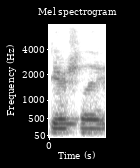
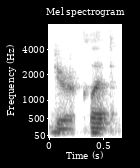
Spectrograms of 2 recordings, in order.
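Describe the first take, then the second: First: The name is pronounced in a French style. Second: The name is pronounced in a German style. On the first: He is thought of as French. "if you think of him as a Frenchman, you pronounce it" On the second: He is thought of as German. "If you think of him as a German man, you pronounce it"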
